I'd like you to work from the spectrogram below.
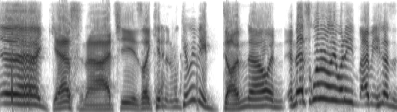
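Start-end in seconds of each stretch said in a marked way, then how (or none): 0.0-1.4 mock-whiny, much higher, louder, slower. Describing how a character delivers his line, the speaker imitates a whiny tone. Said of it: "in kind of like a whiny tone".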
